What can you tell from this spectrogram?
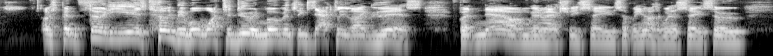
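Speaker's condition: Cleft lip and palate; orthodontic treatment

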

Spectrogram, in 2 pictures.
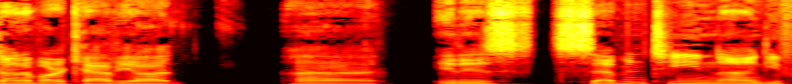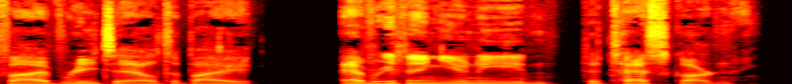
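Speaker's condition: No condition

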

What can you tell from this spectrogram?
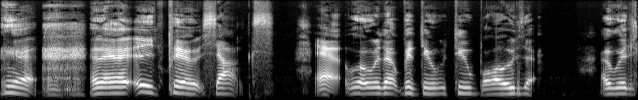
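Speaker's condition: Cerebral palsy; wheelchair user

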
